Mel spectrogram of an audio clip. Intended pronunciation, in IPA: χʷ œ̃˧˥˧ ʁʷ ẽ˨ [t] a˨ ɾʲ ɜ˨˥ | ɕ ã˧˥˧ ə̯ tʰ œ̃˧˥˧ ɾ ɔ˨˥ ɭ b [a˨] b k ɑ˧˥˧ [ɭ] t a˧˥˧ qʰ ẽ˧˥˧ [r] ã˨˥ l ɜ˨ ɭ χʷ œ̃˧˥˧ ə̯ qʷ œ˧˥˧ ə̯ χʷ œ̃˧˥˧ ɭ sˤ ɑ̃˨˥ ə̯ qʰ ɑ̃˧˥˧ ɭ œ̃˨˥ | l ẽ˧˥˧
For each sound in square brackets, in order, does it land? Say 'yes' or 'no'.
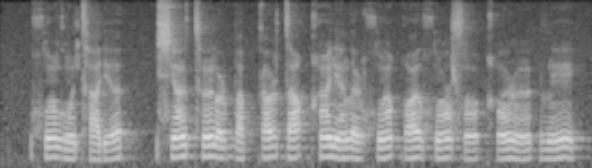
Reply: no, yes, yes, no

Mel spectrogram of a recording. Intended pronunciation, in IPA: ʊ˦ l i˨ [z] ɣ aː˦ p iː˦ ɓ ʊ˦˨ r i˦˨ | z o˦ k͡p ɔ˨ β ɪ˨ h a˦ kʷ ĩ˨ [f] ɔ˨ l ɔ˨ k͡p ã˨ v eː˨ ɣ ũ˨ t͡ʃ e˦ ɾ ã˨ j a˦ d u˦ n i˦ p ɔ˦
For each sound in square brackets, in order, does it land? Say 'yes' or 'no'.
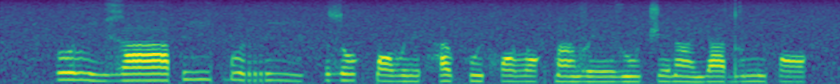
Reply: no, yes

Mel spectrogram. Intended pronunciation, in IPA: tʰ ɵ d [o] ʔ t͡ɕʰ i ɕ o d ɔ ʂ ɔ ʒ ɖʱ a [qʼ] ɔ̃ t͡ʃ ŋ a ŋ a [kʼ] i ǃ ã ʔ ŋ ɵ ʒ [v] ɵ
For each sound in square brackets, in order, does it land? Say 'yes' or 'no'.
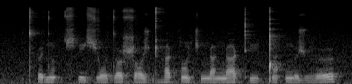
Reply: no, no, yes, yes

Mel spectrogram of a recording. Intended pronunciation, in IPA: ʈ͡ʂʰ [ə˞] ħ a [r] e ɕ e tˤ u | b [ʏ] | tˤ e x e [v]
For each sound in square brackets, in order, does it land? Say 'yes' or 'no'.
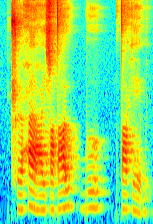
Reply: yes, no, no, no

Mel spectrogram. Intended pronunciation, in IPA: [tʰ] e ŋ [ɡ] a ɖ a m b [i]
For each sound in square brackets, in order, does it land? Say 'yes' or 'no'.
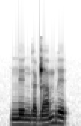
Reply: no, yes, no

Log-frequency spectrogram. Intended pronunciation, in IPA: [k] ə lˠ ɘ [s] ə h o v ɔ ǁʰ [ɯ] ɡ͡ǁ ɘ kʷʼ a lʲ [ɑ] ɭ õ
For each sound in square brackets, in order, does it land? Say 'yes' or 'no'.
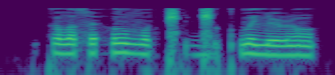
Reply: yes, yes, no, no

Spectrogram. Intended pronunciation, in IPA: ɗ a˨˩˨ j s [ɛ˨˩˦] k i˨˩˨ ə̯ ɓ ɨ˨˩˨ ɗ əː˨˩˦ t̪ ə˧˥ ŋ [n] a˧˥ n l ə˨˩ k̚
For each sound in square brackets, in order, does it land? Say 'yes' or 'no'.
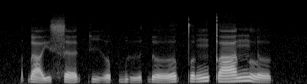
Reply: yes, no

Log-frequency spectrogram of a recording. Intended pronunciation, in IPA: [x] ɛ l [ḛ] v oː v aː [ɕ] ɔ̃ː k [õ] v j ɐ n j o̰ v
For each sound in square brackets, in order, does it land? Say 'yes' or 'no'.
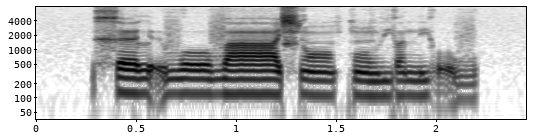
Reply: yes, yes, yes, yes

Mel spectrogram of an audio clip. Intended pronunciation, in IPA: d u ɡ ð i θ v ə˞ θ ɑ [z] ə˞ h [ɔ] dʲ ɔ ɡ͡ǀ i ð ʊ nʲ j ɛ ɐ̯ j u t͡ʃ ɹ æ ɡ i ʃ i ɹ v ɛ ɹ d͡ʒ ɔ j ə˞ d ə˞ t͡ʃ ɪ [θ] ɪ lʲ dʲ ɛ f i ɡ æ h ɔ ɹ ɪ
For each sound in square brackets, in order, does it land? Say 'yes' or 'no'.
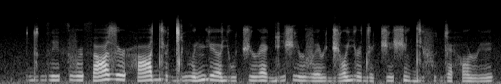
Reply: yes, no, no

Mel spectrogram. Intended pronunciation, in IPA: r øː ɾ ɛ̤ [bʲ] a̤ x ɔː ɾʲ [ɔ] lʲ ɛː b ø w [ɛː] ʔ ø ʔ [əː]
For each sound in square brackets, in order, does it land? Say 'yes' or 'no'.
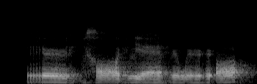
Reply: no, no, no, no

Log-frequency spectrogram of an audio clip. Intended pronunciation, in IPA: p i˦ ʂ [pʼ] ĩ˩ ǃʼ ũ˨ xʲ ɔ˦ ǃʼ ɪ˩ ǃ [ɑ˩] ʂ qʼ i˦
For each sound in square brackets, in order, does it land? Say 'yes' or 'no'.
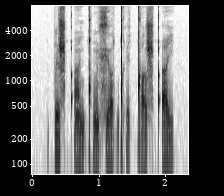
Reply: no, yes

